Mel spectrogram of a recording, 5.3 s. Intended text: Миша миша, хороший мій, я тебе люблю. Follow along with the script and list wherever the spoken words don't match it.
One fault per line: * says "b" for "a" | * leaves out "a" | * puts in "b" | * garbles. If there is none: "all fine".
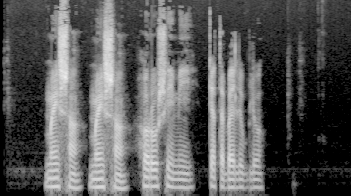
all fine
